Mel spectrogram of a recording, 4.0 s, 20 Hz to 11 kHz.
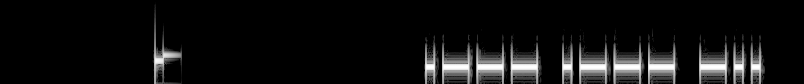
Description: Morse code, heard as a keyed tone, about 28 wpm, 700 Hz. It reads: JJD
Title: Three Challenging Letter-Number Combinations 28wpm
